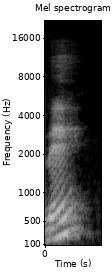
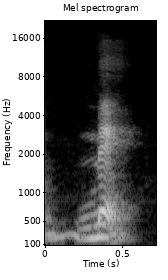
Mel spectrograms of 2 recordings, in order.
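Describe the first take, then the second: First: The syllable is said without stress. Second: The syllable is said with stress. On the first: The verb is in the present tense. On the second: The verb is in the past tense.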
